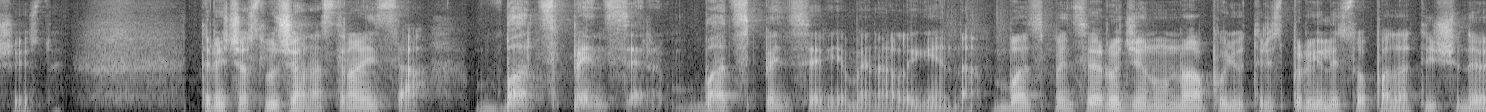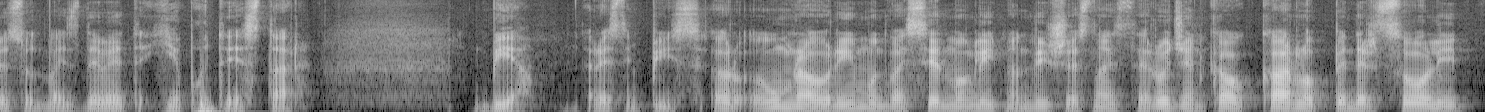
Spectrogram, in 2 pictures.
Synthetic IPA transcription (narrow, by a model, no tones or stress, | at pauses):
ʃḛːst̪ojt̪ɾet͡ɕaslˠut͡ʃajnast̪ɾanit̪sa̰bat̪spenseɾbat̪spenseɾjḛmḛna̰lḛɡḛnd̪a̰bat̪spenseɾɾo̞d͡ʑenunaːpoʎut̪ɾiespr̩ʋilist̪o̞pad̪at̪isu̥t͡ʃud̪eest̪od̪ʋa̰jesd̪eʋḛːt̪ejepot̪ejest̪a̰ɾ | bija̰ɾḛsnimpḭːsumɾauɾiːmud̪ʋaːjeseːd̪mo̞ɡliːpna̰d̪ʋieʃḛsnajst̪eɾo̞d͡ʑenkaokaɾlo̞ped̪eɾsoːli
